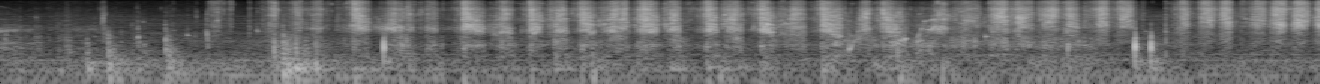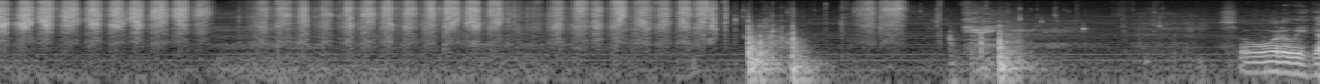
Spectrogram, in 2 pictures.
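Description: Stiff nylon-bristle scrub brush scrubbing a rusty steel motorcycle strut in rapid back-and-forth strokes, about five a second, in two long runs with a short pause between them. The strut has been soaking in a white vinegar and salt solution, and the brushing is loosening its rust.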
